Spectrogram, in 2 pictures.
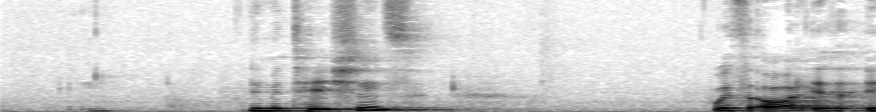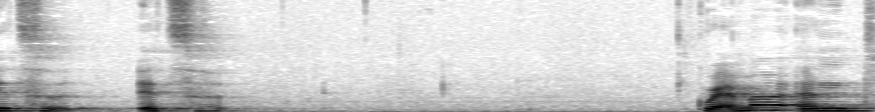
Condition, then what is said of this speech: Stuttering. I stutter myself in case you haven't noticed yet.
